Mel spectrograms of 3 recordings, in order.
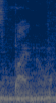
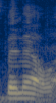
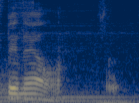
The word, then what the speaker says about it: spinel: It's pronounced spinal. No, it's spinel. I looked it up. It's pronounced spine. It's spinel. It's pronounced, You illiterate swine. I'm not illiterate, I'm the... Okay. It's spinel. That's what it's pronounced.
